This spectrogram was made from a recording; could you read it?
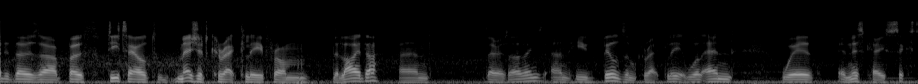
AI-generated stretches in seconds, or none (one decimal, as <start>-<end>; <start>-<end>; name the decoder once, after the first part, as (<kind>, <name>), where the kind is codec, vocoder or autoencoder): none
